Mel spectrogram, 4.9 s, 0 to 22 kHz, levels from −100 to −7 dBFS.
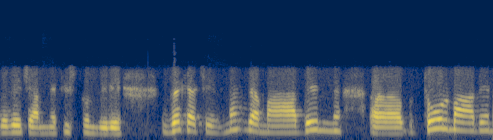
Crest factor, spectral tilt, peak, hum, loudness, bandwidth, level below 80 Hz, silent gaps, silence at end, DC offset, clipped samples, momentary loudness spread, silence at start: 18 dB; -10.5 dB/octave; -8 dBFS; none; -26 LUFS; 3.8 kHz; -82 dBFS; none; 0 s; under 0.1%; under 0.1%; 13 LU; 0 s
